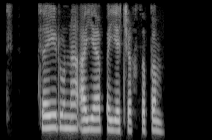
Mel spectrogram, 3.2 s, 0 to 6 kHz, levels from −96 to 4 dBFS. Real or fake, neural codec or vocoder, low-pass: real; none; 5.4 kHz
